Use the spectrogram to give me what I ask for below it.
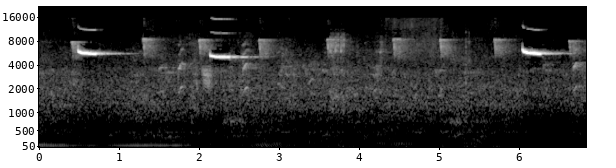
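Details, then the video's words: Pygmy wren-babbler (pygmy cupwing) at Sattal sings thin, very high whistled notes, each slightly falling, spaced a couple of seconds apart, with faint high chirps from other birds behind. "Pygmy wren babbler"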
